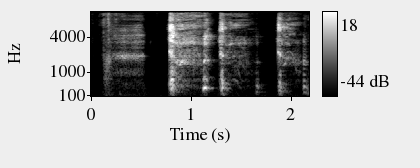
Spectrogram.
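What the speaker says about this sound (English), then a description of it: "I'm having a coughing fit here." A person in a fit of coughing lets out several harsh, close bursts in quick succession, with short gaps between the hacks.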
